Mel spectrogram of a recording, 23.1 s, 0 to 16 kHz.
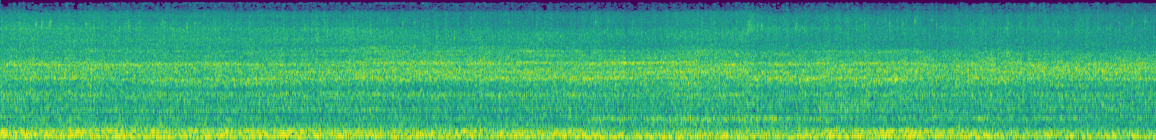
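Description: Cammed LS V8 (6.0 L block with an LS3 top end) in a fourth-generation Camaro SS idling steadily, heard from the open engine bay. This is the choppy big-cam idle the owner calls a popcorn machine, on its first run after months of sitting.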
